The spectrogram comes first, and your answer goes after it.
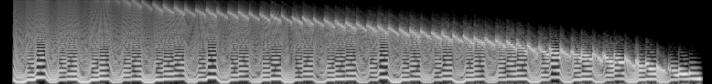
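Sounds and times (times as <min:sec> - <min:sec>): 
three-oscillator synthesizer sequence: 0:00.2 - 0:07.0.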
